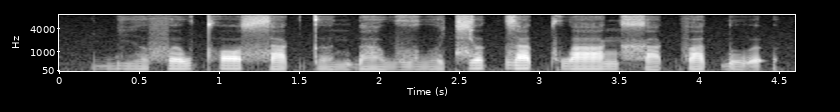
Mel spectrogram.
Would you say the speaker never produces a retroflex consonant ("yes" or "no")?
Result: yes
